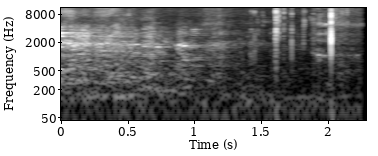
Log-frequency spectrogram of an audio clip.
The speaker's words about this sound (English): I'm going to take a sip of water right now.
